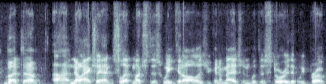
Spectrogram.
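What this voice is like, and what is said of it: Low, tired voice. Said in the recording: “my voice is down here is because I haven't slept yet”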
